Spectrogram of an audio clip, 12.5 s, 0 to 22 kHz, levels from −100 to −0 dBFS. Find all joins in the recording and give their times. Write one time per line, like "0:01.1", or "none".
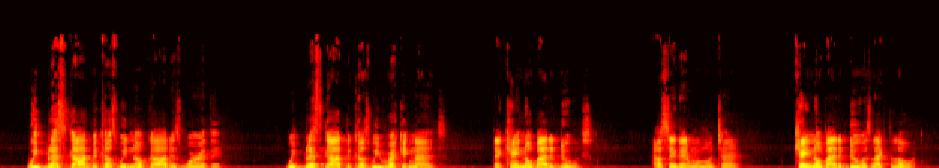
none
